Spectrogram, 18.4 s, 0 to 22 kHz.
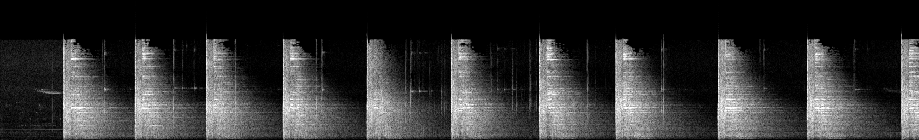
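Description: A Walther PPQ M2 pistol in .40 S&W fired ten times in slow, deliberate single shots, about one every one and a half to two seconds, starting a little over a second in. Each loud report trails off in echo before the next.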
